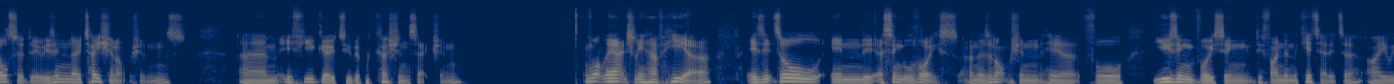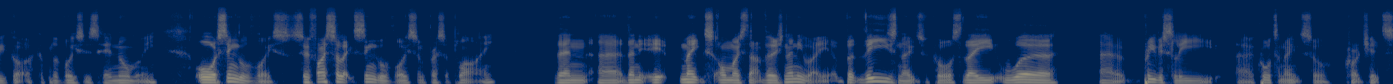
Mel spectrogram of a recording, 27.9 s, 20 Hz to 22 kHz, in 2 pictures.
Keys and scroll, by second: 0.5 shift+super+n.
